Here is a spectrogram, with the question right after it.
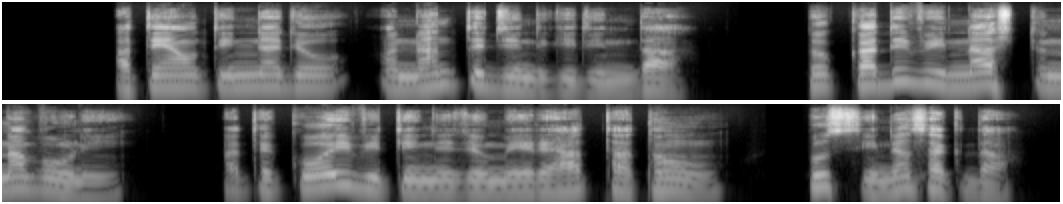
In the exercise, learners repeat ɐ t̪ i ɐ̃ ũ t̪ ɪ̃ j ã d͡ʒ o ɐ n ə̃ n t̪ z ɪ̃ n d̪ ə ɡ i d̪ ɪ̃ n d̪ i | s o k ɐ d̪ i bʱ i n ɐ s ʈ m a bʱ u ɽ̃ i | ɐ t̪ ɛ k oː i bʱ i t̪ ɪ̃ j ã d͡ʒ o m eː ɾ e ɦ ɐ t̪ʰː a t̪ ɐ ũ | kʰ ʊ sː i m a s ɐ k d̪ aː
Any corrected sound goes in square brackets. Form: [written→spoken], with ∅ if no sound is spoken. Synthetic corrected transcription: ɐ t̪ [i→ɛ] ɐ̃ ũ t̪ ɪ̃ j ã d͡ʒ o ɐ n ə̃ n t̪ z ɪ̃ n d̪ ə ɡ i d̪ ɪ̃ n d̪ [i→a] | s o k ɐ d̪ i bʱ i n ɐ s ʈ [m→n] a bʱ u ɽ̃ i | ɐ t̪ ɛ k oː i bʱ i t̪ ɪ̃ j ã d͡ʒ o m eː ɾ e ɦ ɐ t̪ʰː a [t̪→t̪ʰ] ɐ ũ | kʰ ʊ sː i [m→n] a s ɐ k d̪ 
